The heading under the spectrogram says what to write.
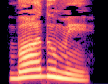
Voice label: "ಬಾತ್ಮಿ", Kannada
